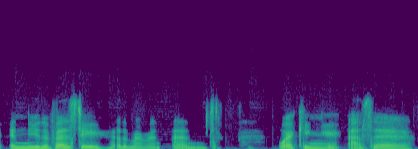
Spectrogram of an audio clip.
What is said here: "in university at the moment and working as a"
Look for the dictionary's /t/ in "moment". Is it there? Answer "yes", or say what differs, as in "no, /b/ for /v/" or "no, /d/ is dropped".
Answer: yes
